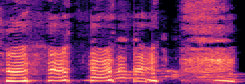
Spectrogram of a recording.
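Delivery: a bright burst of laughter, pitched high; real laugh. Real, not acted. Host laughing at her own joke about guests standing on their backs, real laugh.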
